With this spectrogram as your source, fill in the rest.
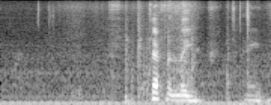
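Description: A young person shifts about close by, with rustling and bumping.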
